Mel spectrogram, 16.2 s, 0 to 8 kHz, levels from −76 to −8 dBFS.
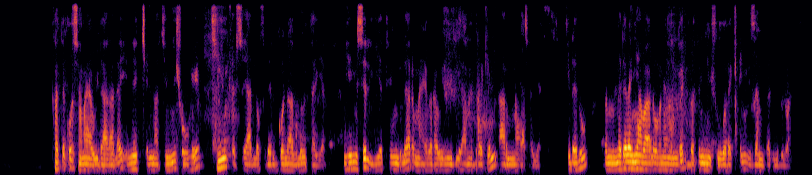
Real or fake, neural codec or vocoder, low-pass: fake; codec, 24 kHz, 3 kbps, HILCodec; 7.2 kHz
